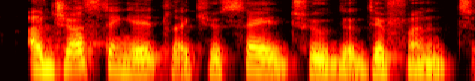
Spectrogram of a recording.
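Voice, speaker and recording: Marked by vocal fry, a woman's dark, mellow tone carries ordinary pitch variation. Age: 60s. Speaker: author. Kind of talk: interview.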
